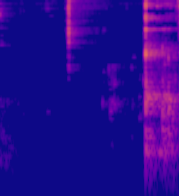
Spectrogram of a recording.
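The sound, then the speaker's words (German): Glasses clink together in a toast: a bright ringing tap, then a louder clink with a shimmering, lingering ring over a burst of broad noise. “Ach komm, jetzt müssen wir erst nochmal anstoßen.”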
